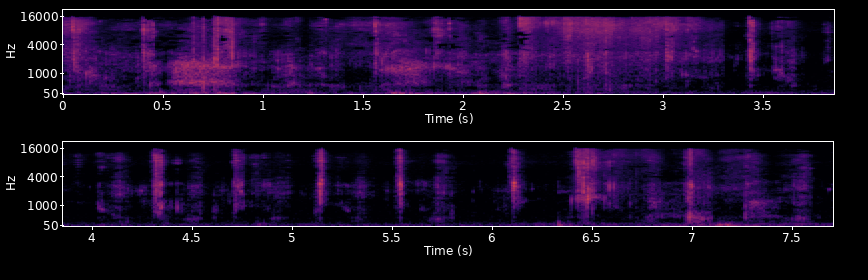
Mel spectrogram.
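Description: Biting and chewing a small raw fruit close to the microphone. Noisy mouth and handling sounds come first, then about three seconds in a quick, irregular run of crisp crunching clicks, several a second.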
